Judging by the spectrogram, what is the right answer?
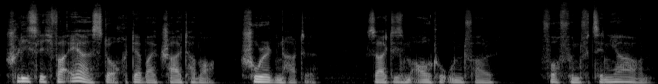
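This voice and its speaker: A man reading a crime novel aloud as narrator, with measured storytelling and dramatic emphasis. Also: lowish voice, a little mellow, breathy edge, dry recording, clean studio sound.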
